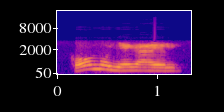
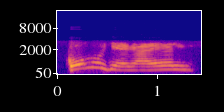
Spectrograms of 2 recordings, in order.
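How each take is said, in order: First: Said in the usual way. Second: Put-on timid teen. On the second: Shown as a demonstration. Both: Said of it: "Llega en un estado de ánimo hasta temeroso".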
